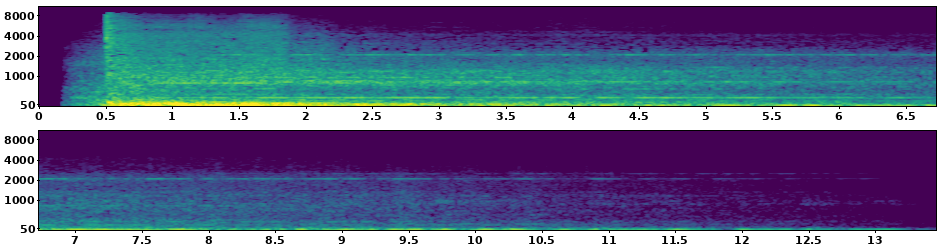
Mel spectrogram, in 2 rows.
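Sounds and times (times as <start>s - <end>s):
epic trailer intro hit: 0.2s - 9.8s.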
